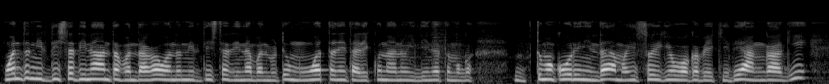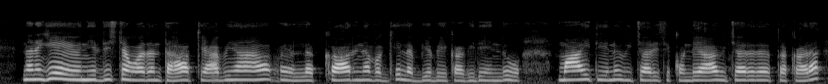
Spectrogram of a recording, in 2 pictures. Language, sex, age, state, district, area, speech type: Kannada, male, 45-60, Karnataka, Tumkur, urban, spontaneous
